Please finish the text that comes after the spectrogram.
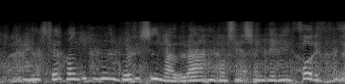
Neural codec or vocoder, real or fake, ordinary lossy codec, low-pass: codec, 16 kHz, 1 kbps, FreqCodec, smaller model; fake; none; none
